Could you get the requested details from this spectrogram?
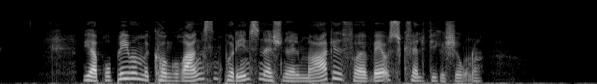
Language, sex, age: Danish, female, 27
